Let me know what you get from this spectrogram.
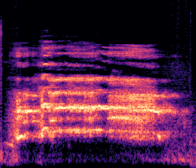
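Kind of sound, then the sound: bird, rooster crowing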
